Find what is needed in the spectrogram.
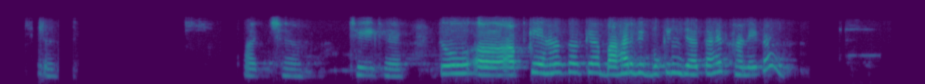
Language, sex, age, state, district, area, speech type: Hindi, female, 30-45, Uttar Pradesh, Varanasi, urban, conversation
